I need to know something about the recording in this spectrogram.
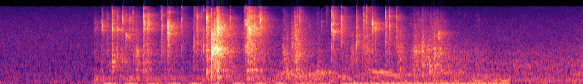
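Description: Pills crackle as they are pushed out of a plastic blister pack.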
